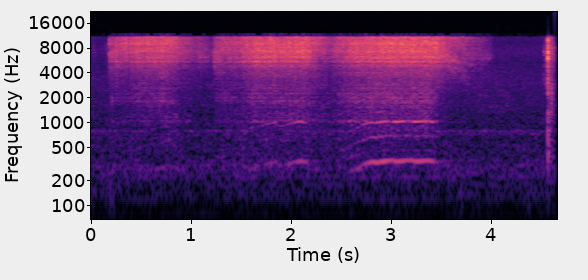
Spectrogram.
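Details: Aurora HO slot car dune buggy chassis motor during restoration, after a new crown gear and brushes, run on a transformer: a tiny motor whirs in short hissy runs with a rising tone. It squealed for oil before oiling.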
